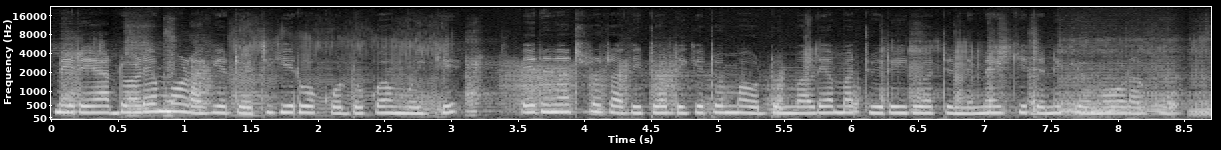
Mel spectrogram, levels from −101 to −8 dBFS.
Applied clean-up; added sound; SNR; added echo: none; Fart; 10 dB; none.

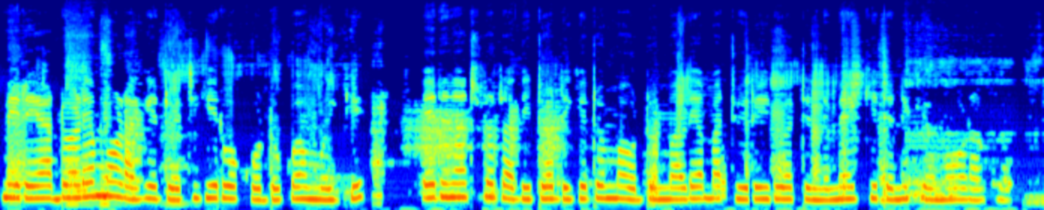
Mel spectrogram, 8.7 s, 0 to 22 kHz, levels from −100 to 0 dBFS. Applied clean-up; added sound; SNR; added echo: classical method spectral subtraction.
